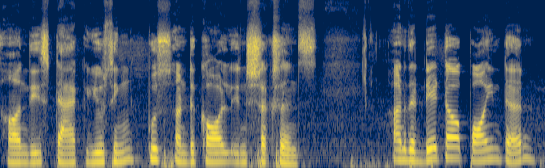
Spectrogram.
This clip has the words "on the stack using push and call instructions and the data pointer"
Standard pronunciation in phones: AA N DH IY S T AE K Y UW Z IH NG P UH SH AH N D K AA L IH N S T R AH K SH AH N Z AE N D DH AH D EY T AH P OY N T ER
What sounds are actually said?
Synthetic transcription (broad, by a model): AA N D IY S T AE K Y UW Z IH NG P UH S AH N D K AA L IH N S T R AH K SH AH N S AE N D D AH D EY T AH P OY N T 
